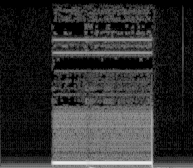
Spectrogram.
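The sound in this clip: A telephone ringback tone plays while a call is placed: one steady, mid-pitched beep lasting about a second, starting and ending abruptly.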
